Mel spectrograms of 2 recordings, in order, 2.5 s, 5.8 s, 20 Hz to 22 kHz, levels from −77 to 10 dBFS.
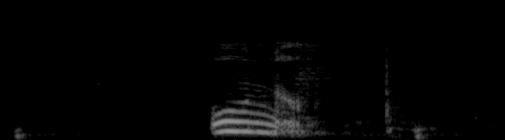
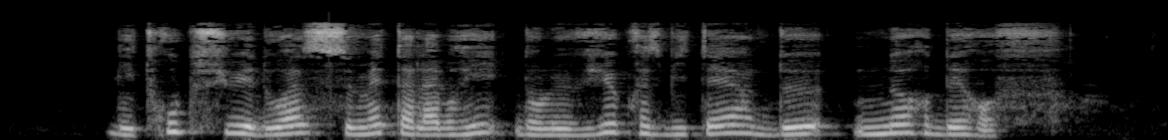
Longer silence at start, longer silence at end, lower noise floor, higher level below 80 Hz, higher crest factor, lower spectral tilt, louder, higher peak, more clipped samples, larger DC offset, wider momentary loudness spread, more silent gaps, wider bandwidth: first, 1.05 s vs 0.55 s; second, 0.4 s vs 0.55 s; first, -80 dBFS vs -71 dBFS; second, -84 dBFS vs -56 dBFS; about the same, 18 dB vs 18 dB; first, -5.5 dB/octave vs -3.5 dB/octave; second, -36 LUFS vs -17 LUFS; second, -22 dBFS vs 0 dBFS; neither; neither; first, 24 LU vs 12 LU; neither; second, 6.8 kHz vs 11.5 kHz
